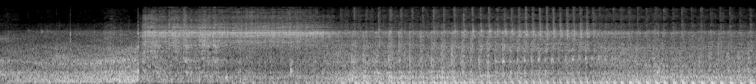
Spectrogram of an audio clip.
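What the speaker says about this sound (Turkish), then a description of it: "Hozir o't elivadi motor." A motorcycle engine starts with a sudden crank and catch, then runs with a loud, rapid, steady throbbing idle that stays close and fills the rest of the clip.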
